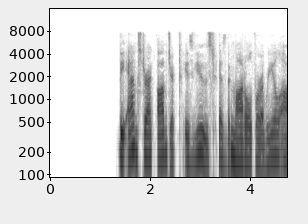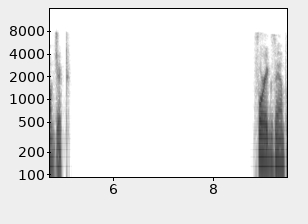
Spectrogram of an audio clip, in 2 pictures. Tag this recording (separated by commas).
Speech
